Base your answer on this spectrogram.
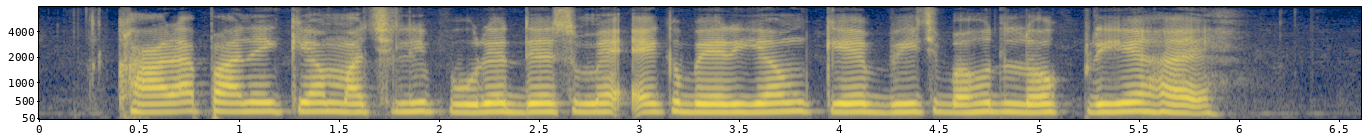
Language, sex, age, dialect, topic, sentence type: Magahi, female, 18-24, Southern, agriculture, statement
